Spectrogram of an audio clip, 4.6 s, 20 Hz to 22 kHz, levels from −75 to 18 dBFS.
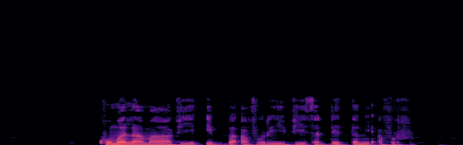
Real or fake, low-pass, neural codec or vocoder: real; 7.2 kHz; none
